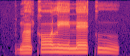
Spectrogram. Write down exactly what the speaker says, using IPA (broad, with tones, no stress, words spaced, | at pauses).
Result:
bã˧kɔ˦ le˦nɛ˦ku˦˨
